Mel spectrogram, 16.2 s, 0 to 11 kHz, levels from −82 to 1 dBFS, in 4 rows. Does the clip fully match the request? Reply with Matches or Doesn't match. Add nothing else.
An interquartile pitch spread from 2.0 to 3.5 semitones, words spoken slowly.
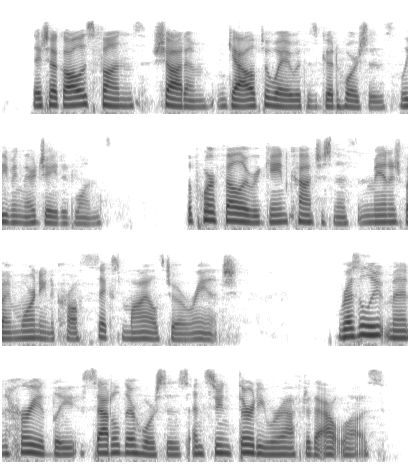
Doesn't match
